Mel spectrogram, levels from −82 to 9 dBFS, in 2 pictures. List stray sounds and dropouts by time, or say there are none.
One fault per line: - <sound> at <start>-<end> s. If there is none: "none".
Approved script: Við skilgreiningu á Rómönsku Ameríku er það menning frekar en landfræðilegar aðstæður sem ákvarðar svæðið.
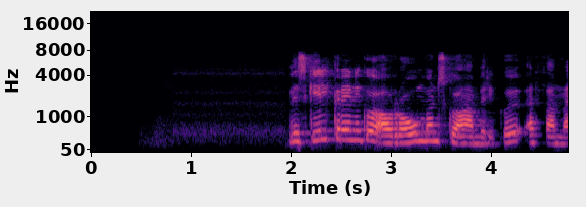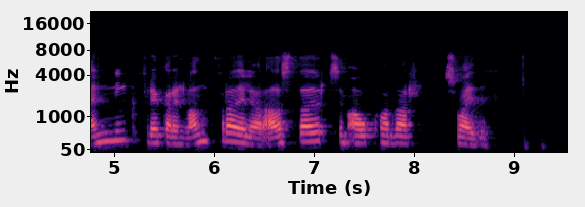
none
